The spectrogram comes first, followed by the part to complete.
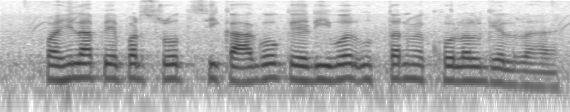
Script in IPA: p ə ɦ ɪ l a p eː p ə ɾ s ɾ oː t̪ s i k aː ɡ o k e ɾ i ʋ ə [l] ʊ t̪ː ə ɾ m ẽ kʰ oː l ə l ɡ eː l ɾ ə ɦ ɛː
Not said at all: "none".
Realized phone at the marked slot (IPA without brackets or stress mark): ɾ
